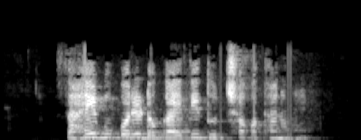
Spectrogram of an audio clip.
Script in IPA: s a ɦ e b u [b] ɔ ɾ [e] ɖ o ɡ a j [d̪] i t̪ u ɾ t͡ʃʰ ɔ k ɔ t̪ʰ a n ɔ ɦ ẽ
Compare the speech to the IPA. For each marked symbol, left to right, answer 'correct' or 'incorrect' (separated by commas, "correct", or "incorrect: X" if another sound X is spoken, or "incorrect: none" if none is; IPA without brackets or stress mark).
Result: incorrect: p, correct, incorrect: t̪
